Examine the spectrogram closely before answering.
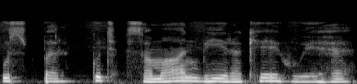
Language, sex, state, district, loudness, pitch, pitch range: Hindi, male, Jharkhand, Ranchi, -15 LUFS, 135 Hz, 125-150 Hz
